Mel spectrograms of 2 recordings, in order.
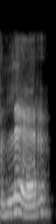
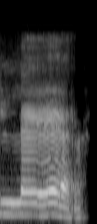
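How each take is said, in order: First: The e vowel is said short, once. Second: The e vowel is drawn out, said twice. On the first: The speaker calls it wrong. "instead of ler" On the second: The speaker calls it right. "I just drag the sound out"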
